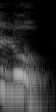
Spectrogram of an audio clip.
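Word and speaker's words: low: Silent W हो जाता है और ओ का उच्चारण ही होता है, ओ डाब्लू। जैसे एल ओ डाब्लू, इसको हम पढ़ते हैं लो, यानी डाब्लू का कहीं जिक्र नहीं आ रहा है।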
